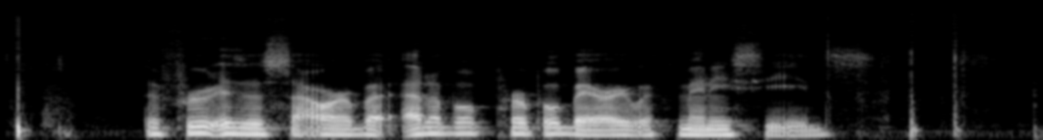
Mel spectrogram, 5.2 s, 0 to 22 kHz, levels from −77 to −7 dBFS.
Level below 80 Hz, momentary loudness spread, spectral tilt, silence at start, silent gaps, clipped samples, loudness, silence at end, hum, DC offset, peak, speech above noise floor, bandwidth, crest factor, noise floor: -56 dBFS; 15 LU; -9 dB/octave; 0.1 s; none; under 0.1%; -21 LUFS; 0.4 s; none; under 0.1%; -4 dBFS; 32 dB; 7.4 kHz; 18 dB; -52 dBFS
